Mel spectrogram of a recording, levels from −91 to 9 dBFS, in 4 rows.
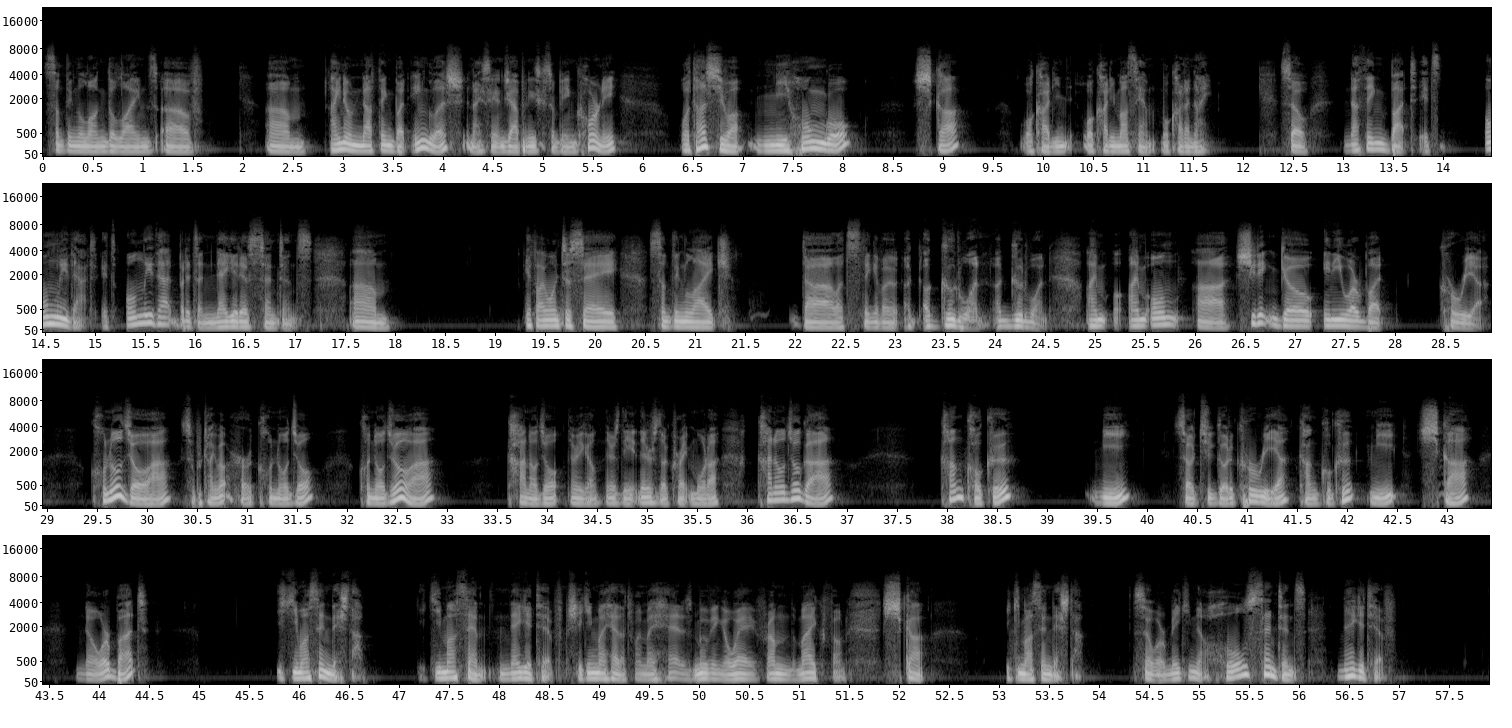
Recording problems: muffled; slightly; fading above 4 kHz

